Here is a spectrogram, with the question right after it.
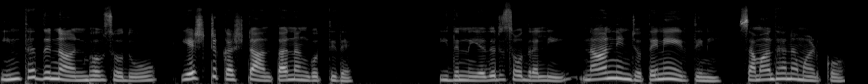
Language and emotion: Kannada, sad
